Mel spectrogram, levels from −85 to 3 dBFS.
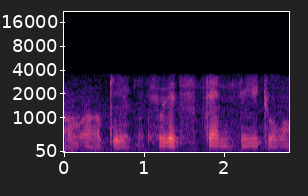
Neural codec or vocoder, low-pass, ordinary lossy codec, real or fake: codec, 16 kHz in and 24 kHz out, 2.2 kbps, FireRedTTS-2 codec; 3.6 kHz; none; fake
